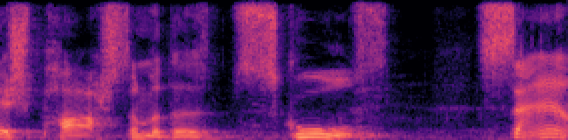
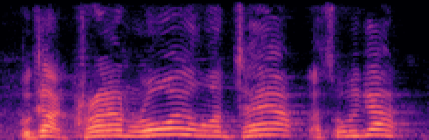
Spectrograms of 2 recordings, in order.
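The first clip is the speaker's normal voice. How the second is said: put-on Southern accent; 9 semitones higher than usual. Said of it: "the clerk answering".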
